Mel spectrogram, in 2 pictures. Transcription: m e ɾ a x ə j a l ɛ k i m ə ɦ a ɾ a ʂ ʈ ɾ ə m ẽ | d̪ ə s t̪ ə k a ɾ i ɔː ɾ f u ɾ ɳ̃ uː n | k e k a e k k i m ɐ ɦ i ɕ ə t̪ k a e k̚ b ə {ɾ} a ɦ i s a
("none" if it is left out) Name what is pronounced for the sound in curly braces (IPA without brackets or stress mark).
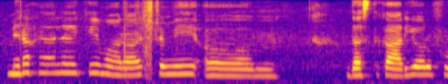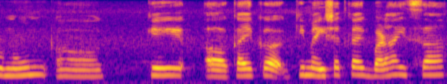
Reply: ɽ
